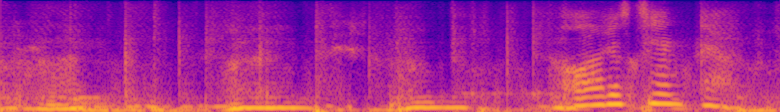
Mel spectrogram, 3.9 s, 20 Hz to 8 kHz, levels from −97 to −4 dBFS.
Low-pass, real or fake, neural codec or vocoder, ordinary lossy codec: none; fake; codec, 16 kHz, 1 kbps, FreqCodec, smaller model; none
